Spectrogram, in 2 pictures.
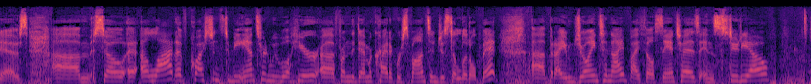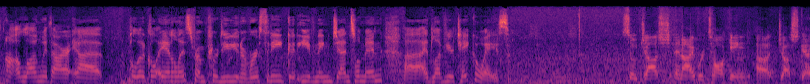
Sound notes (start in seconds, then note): none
